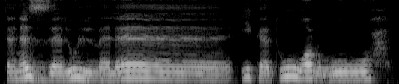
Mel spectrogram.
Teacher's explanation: الوصل الملائكه عندي هنا مد ايه متصل لانه في ذات الكلمه التقى المد والهمزه في نفس الكلمه يبقى مد ايه متصل يمد اربع حركات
